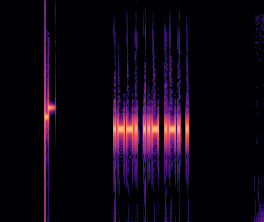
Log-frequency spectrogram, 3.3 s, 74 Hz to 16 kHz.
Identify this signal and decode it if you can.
Morse code, heard as a keyed tone, about 46 wpm, 700 Hz. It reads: PURE
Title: Sentences from Top 1500 Words - New Word Drill - 45wpm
